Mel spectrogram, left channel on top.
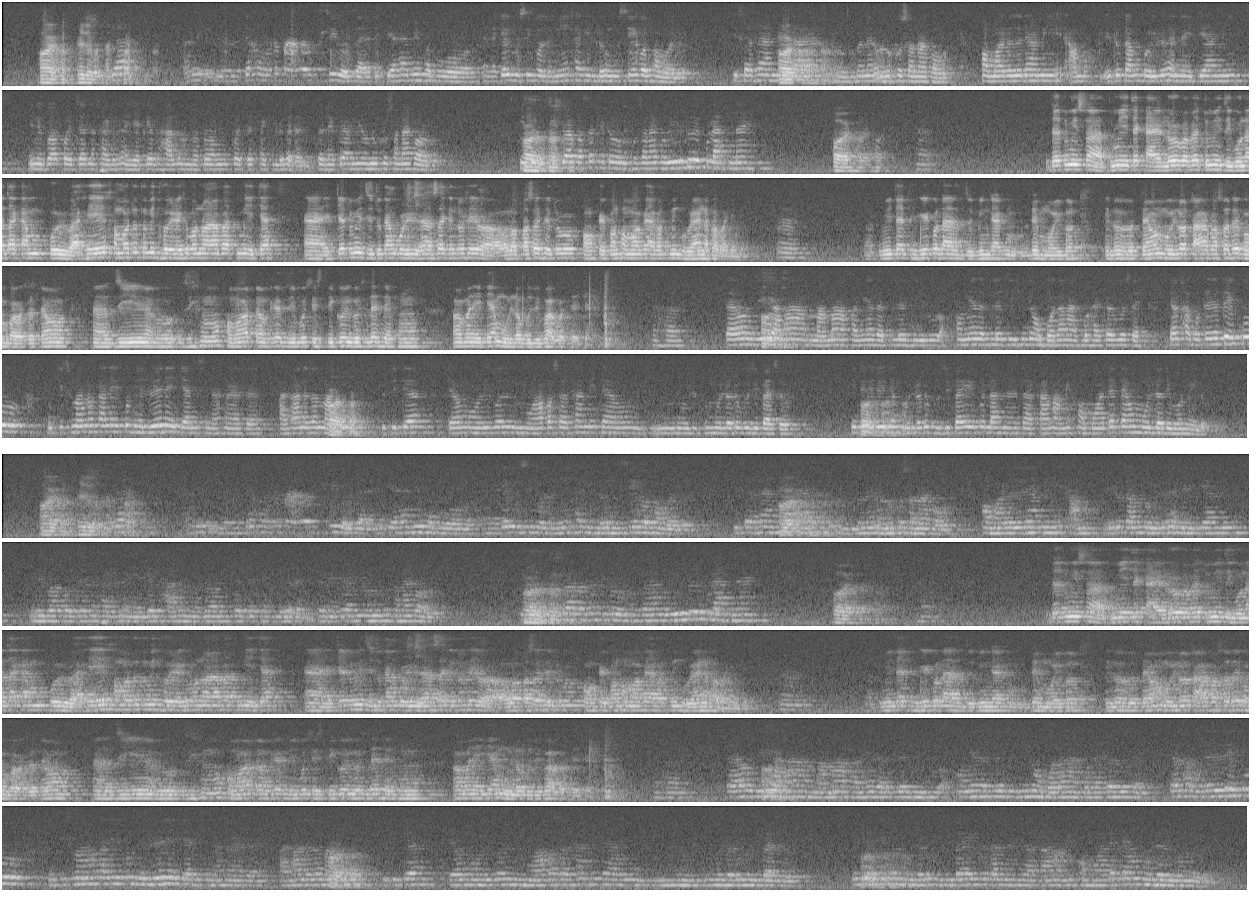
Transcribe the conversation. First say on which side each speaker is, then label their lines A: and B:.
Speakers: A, on the left; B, on the left.
A: হয় হয় সেইটো কথাত
B: যেতিয়া
A: হয়।
B: আমি যেতিয়া সময়তো পাৰ হৈ গুচি গৈ যায় তেতিয়াহে আমি ভাবো অ- এনেকেই গুচি গ'ল এনিয়ে থাকিল দেখোন গুচিয়ে গ'ল সময়টো। পিছতহে আমি
A: হয়
B: তাৰ
A: হয় হয়
B: মানে অনুশোচনা কৰো। সময়তো যদি আমি আমুক এইটো কাম কৰিলো হেনে এতিয়া আমি এনেকুৱা পৰ্যায়ত নাথাকিলো হে ইয়াতকে ভাল উন্নত ত আমি পৰ্যায়ত থাকিলোহেঁতেন তেনেকৈ আমি অনুশোচনা কৰো। কিন্তু
A: হয়
B: গুচি
A: হয়
B: যোৱাৰ
A: হয়।
B: পাছত সেইটো অনুশোচনা কৰিওতো একো লাভ নাই।
A: হয় হয় হয়,
B: হয়
A: এতিয়া তুমি চোৱা তুমি এতিয়া কাইলৰ বাবে তুমি যিকোনো এটা কাম কৰিবা সেই সময়তো তুমি ধৰি ৰাখিব নোৱাৰা বা তুমি এতিয়া এ এতিয়া তুমি যিটো কাম কৰি আছা কিন্তু সেই অলপ পাছত সেইটো স হেই কন সময়কে আগত তুমি ঘূৰাই নাপাবা কিন্তু।
B: উম।
A: অঁ তুমি এতিয়া ঠিকেই ক'লা জুবিন গাৰ্গ দে মৰি গল কিন্তু তেওঁৰ মৈলত তাৰ পাছ- ছতহে গম পোৱা গৈছে তেওঁ আহ যি যিসমহ সময়ত তেওঁলোকে যিবোৰ সৃষ্টি কৰি গৈছিলে সে সমূহৰ মানে এতিয়া মূল্য় বুজি পোৱা গৈছে এতিয়া।
B: হয় তেওঁৰ যি
A: হয়
B: আমা-
A: হয়
B: মামা অসমীয়া জাতিলৈ যিবোৰ অসমীয়া জাতিলৈ যিখিনি অৱদান আগবঢ়াই থৈ গৈছে তেওঁ থাকোত তেতো একো কিছুমানৰ কাৰণে একো ভেলুয়ে নাইকিয়া নিচিনা হৈ আছে। সাধাৰান এজন
A: হয়
B: মানুহ
A: হয় হয়
B: যেতিয়া তেওঁ মৰি গল মৱা পাছতহে আমি তেওঁ মূইল মূল্য়তটো বুজি পাইছো। কিন্তু
A: হয়
B: সেইটো
A: হয়
B: এতিয়া
A: হয়
B: মূল্যতটো বুজি পাই একো লাভ নযায় কাৰণ আমি সময়তে তেওঁ মূল্য দিব নোৱাৰিলো।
